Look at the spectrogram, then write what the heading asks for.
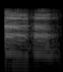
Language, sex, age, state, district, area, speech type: Hindi, male, 30-45, Uttar Pradesh, Chandauli, rural, conversation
